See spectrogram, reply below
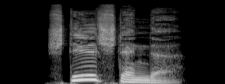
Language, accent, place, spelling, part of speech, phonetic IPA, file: German, Germany, Berlin, Stillstände, noun, [ˈʃtɪlˌʃtɛndə], De-Stillstände.ogg
- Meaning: nominative/accusative/genitive plural of Stillstand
